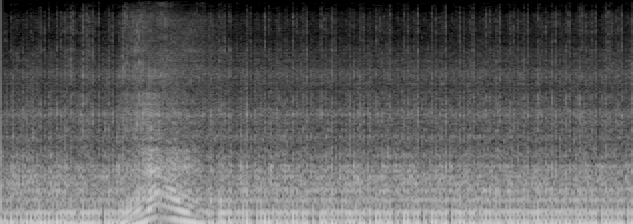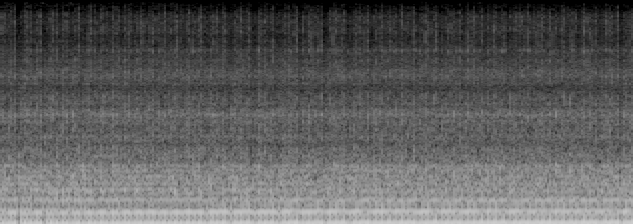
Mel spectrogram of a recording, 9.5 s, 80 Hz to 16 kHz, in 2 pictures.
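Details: Suzuki Bandit GSF250P (GJ74A) 250cc the day after a full engine rebuild, smoked a bit at first, recorded by GoPro: one quick rev falling back to a smooth even idle with no knocks; healthy running.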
